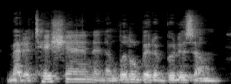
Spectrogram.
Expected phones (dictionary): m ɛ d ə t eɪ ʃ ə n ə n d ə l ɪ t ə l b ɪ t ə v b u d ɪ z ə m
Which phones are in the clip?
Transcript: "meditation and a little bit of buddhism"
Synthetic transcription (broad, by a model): m ɛ d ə t eɪ ʃ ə n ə n ə l ɪ t l b ɪ t ə v b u d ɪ z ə m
